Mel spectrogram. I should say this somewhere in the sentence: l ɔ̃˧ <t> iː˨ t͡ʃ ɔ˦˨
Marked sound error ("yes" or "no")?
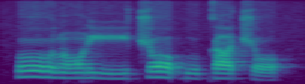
yes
